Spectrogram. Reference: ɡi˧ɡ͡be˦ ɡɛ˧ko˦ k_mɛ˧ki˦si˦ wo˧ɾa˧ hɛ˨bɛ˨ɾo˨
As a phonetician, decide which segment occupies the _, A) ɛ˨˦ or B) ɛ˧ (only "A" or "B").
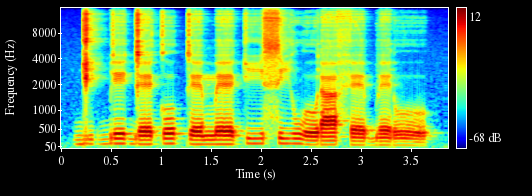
B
